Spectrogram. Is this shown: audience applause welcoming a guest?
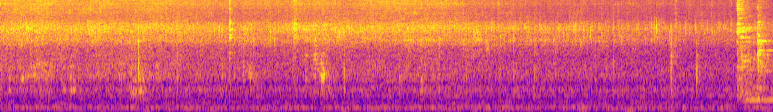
no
